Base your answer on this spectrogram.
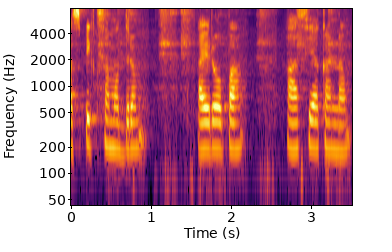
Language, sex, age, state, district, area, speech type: Telugu, female, 18-30, Telangana, Karimnagar, rural, spontaneous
